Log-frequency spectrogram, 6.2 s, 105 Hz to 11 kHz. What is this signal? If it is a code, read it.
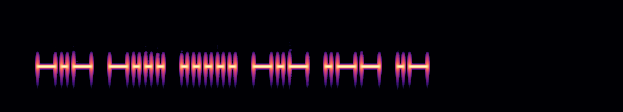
Morse code, heard as a keyed tone, about 20 wpm, 700 Hz. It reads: KB5KWA
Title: USA Call Signs - 6 Characters - Repeated 3x - 20wpm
